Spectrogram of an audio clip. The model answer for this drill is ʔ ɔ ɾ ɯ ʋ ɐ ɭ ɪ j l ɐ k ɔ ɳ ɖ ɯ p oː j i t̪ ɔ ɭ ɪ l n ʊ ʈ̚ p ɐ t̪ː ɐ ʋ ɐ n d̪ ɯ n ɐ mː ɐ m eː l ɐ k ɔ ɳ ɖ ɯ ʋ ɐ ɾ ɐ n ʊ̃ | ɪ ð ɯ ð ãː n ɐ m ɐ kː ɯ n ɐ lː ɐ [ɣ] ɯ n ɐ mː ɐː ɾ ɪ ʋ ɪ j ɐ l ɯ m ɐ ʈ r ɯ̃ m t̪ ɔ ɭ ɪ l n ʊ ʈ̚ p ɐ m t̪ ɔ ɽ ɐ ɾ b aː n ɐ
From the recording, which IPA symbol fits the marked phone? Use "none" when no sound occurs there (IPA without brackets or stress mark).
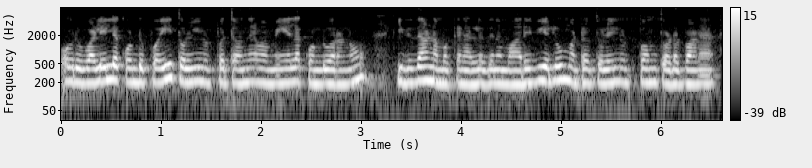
ð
